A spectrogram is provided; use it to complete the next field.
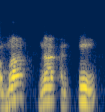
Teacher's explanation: In these sounds, the soft palate is lowered and the air stream escapes through the nasal passage. The oral passage is closed all the time.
